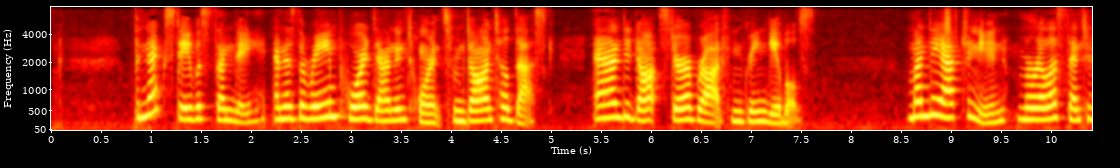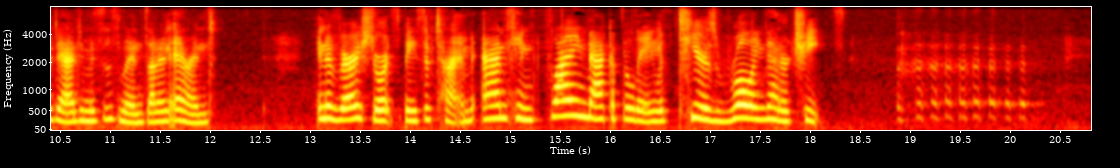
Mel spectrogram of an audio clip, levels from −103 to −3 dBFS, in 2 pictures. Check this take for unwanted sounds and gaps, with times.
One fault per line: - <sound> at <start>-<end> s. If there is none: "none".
- laugh at 18.8-20.4 s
